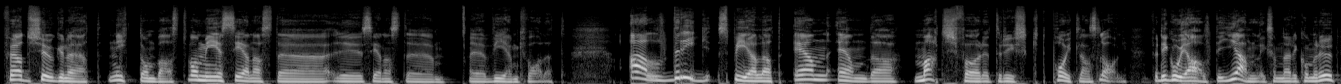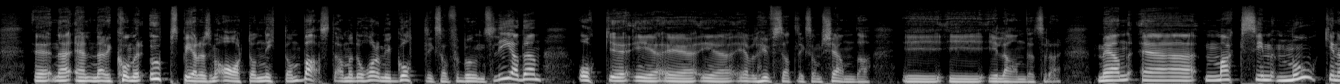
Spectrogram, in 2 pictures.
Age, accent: 40-59, native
